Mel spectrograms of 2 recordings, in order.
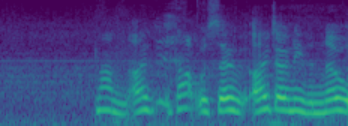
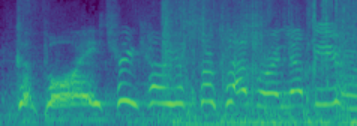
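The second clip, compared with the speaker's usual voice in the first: high, loud doting praise to a pet; gushing praise; 8 semitones higher, 8 dB louder than usual. Real, not acted. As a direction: coo over the animal out loud. Praising the creature Trico.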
